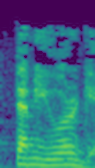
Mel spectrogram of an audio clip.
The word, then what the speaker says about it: Demiurge: Well, Demiurge is how you pronounce it.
